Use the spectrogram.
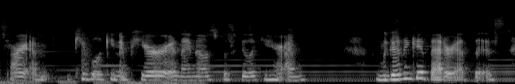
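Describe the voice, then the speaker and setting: Music can be heard in the background. A woman talks over it. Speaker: speech language pathologist. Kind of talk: casual talk to camera.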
